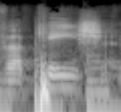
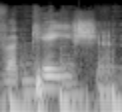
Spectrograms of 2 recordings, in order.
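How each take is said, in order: First: The first syllable has a weak 'uh' vowel. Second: The first syllable has a weak 'uh' vowel.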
